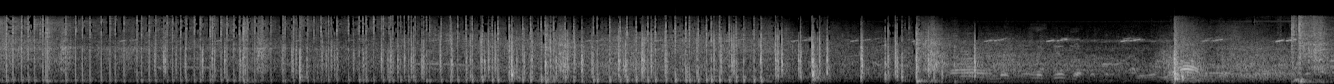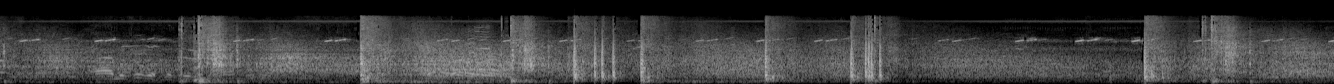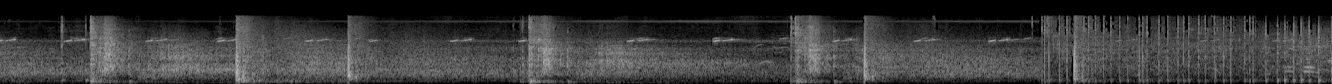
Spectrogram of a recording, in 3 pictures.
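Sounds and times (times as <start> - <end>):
fireworks bangs: 0.0 - 40.0
fireworks crackling: 0.0 - 40.0.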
